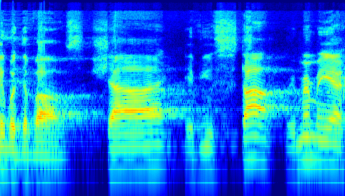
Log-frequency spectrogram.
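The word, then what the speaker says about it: شاي: If you don't pronounce the vowels, if you stop on the last letter, or you pronounce the last vowel, it's the same meaning.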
